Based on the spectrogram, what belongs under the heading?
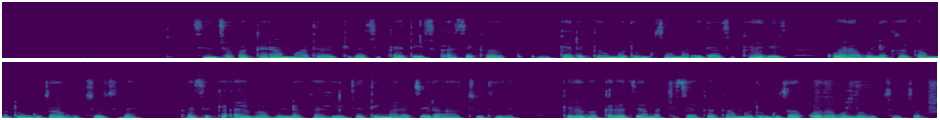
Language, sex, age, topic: Gamo, female, 18-24, government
